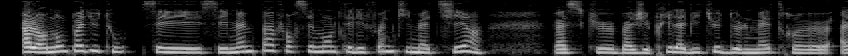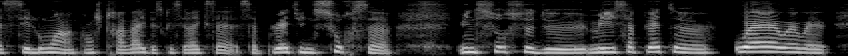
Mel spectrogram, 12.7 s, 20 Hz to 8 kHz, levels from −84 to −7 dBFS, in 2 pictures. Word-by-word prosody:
Alors 235 -2 +6
non, 265 +4 +4
pas 290 0 +1
du 295 -1 +1
tout. 250 -2 -5
C'est 215 -3 +1
c'est 210 +1 -2
même 260 +5 +2
pas 315 0 -2
forcément 265 -2 -2
le - - -3
téléphone 240 +3 -1
qui 250 -3 -5
m'attire, 225 +3 0 0.5
parce 200 0 -2
que, 210 -1 -2
bah, 190 -1 -1
j'ai 190 -1 -1
pris 240 - -2
l'habitude 215 +1 0
de 205 - +1
le 195 - +1
mettre, 205 +1 -2
heu, 185 -1 -2
assez 195 +3 -2
loin 205 -2 +1
quand 195 0 -6
je 200 - -8
travaille 205 +3 -2
parce 185 -3 -8
que 200 - -8
c'est 190 - -7
vrai 190 0 -1
que - - -18
ça 170 -4 -6
ça - - -9
peut 215 - -6
être 220 +1 +4
une 210 -2 +2
source, 215 +5 -3
heu, - - -2 0.5
une 230 0 +6
source 245 +3 -4
de 195 -2 +2
mais 215 +2 +5
ça 240 +1 -2
peut 240 - -3
être, 245 0 +2
heu 200 -2 -1 0.2
ouais, 250 +1 +6
ouais, 230 -1 +3
ouais. 200 -2 -2
215 Hz, 245 wpm, -24 LUFS, 200-245 Hz, 0.5 s, Alors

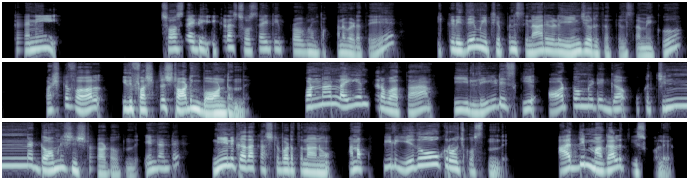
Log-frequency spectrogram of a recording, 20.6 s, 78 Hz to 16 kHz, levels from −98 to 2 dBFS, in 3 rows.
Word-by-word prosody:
కానీ 180 +3 -1 1.1
సొసైటీ. 190 0 -1
ఇక్కడ 220 - -5
society 185 +4 -6
problem 145 -3 -4
పక్కన 135 - -8
పెడితే, 110 0 -7 0.6
ఇక్కడ 185 -4 -2
ఇదే 215 - +1
మీరు 195 -4 0
చెప్పిన 180 +5 -2
సినారియోలో 150 +1 0
ఏం 145 - +3
జరుగుతుందో 125 -8 -3
తెలుసా 105 0 -10
మీకు? 110 +8 -7 0.6
ఫస్ట్ 175 +9 -5
ఆఫ్ 245 - -11
ఆల్ 195 +7 +5 0.3
ఇది 195 - +5
ఫస్ట్ 180 +5 +3
స్టార్టింగ్ 180 +2 +8
బాగుంటుంది. 130 -3 +5 0.6
కొన్నాళ్ళు 290 +5 +2
అయిన 295 +6 -1
తరువాత 155 -8 +1 0.5
ఈ - - 0 0.2
లేడీస్‌కి 200 - -4 0.3
ఆటోమేటిక్‌గా 230 -4 -3 0.2
ఒక 175 - -27
చిన్న 260 +4 -2
డామినేషన్ 175 0 +4
స్టార్ట్ 120 -11 -4
అవుతుంది. 100 -4 -12
ఏంటంటే 200 +7 -4 0.4
నేను 260 +2 +6
కదా 210 -1 +7
కష్టపడుతున్నాను. 160 -5 +1 0.2
అన్న 190 - +3
ఒక 190 - -31
ఫీల్ 235 0 -3
ఏదో 260 +5 +2 0.2
ఒక 265 - -7
రోజుకొస్తుంది. 155 -8 -3 0.6
అది 210 +8 +4
మగాలు 190 +7 +5
తీసుకోలేరు. 140 -2 -6
185 Hz, 135 wpm, -23 LUFS, 150-220 Hz, 1.1 s, స్టార్టింగ్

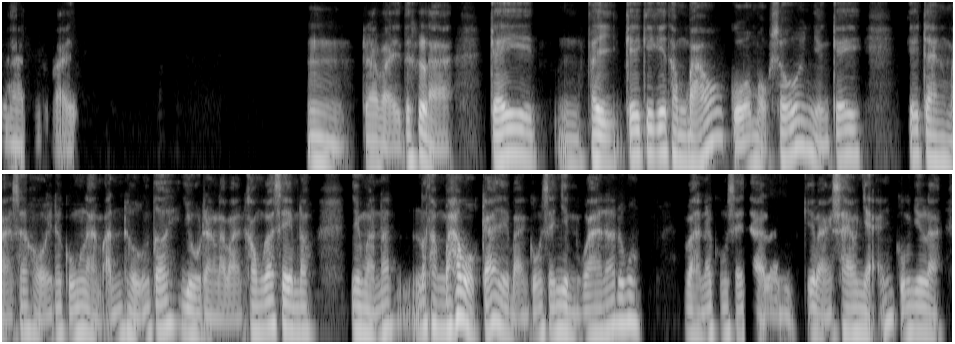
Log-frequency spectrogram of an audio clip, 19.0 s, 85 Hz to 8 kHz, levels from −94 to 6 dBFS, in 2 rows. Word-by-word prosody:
Là 90 -2 -5 0.3
vậy. 75 0 -6 2.3
Ừm, 95 -6 -1 0.2
ra 95 -1 -1
vậy, 80 -2 -1
tức 110 -1 -1
là 75 -6 +3 0.4
cái, 120 +1 +6 0.2
ư, - - -11 0.2
phi 105 -3 +6
cái 125 +1 +5
cái 130 0 +2
cái 140 0 +6
thông 115 -5 +1
báo 175 - +1
của 95 +3 +3
một 105 0 -3
số 120 0 +2 0.2
những 90 -12 -2
cái 130 +2 +1 0.5
cái 125 - +1
trang 105 -3 +1
mạng 85 -2 -4
xã 115 +5 -3
hội 90 -6 -3
nó 110 - -3
cũng 110 +2 -1
làm 100 -7 -2
ảnh 105 +3 -5
hưởng 105 +1 -2
tới, 125 +3 +1
dù 105 -4 +1
rằng 90 -2 -3
là 80 -1 -4
bạn 80 +1 -5
không 115 -1 -1
có 130 +1 +4
xem 120 -4 +3
đâu, 110 0 0 0.4
nhưng 115 -2 +1
mà 100 -2 +1
nó 115 +5 -1 0.2
nó 130 - -1
thông 135 -3 -1
báo 130 +7 +6
một 150 - +4
cái 150 - +3
thì 115 -5 +1
bạn 85 -2 -5
cũng 100 +3 -4
sẽ 110 -1 -2
nhìn 110 -5 +1
qua 105 +1 -1
nó, 125 +4 -1
đúng 140 +1 +1
hông? 140 -3 -1 0.4
Và 100 -2 -2
nó 100 +3 -3
cũng 110 +1 -6
sẽ 105 -2 -4
chà - - -3
làm 90 -1 -7 0.2
cho 110 - +1
bạn 90 -2 -2
sao 105 +1 +1
nhãng 110 +9 -2
cũng 115 -8 -3
như 115 -1 +1
là 95 -4 -1
110 Hz, 220 wpm, -23 LUFS, 95-120 Hz, 2.3 s, cái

